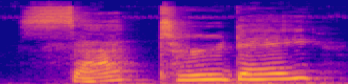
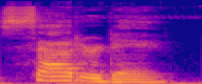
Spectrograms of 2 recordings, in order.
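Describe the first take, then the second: First: The middle consonant is a crisp, released T. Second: The middle consonant is a quick, soft D. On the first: The speaker calls it wrong. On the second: The speaker calls it right. "we soften that T sound"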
